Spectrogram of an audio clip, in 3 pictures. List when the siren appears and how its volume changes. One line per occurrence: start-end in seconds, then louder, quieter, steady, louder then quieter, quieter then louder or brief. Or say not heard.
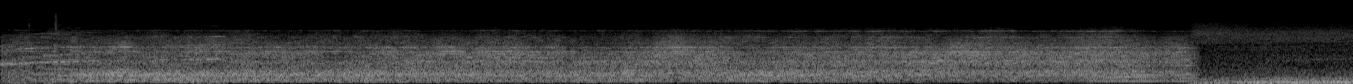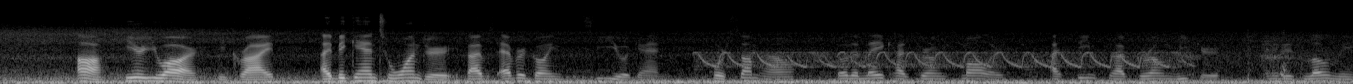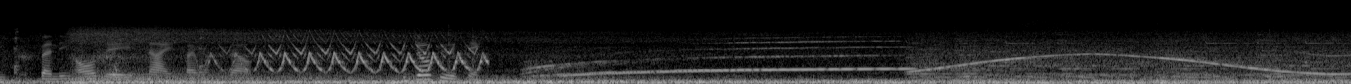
0.0-2.3 brief
20.4-40.5 louder.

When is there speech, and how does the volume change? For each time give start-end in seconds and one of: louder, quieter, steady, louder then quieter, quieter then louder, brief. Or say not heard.
14.3-29.6 quieter
31.1-31.9 brief.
